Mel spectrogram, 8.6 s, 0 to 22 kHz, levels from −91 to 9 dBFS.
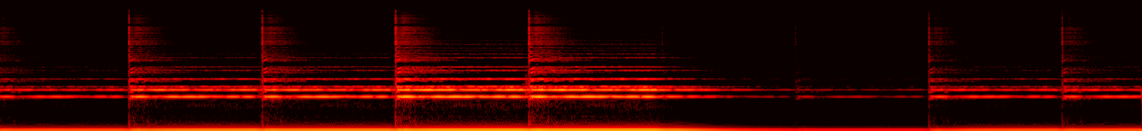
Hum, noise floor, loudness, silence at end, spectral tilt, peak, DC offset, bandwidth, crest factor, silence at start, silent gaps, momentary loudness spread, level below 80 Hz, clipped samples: none; -72 dBFS; -37 LUFS; 0 s; 0 dB/octave; -20 dBFS; 0.7%; 16 kHz; 18 dB; 0 s; none; 20 LU; -74 dBFS; under 0.1%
